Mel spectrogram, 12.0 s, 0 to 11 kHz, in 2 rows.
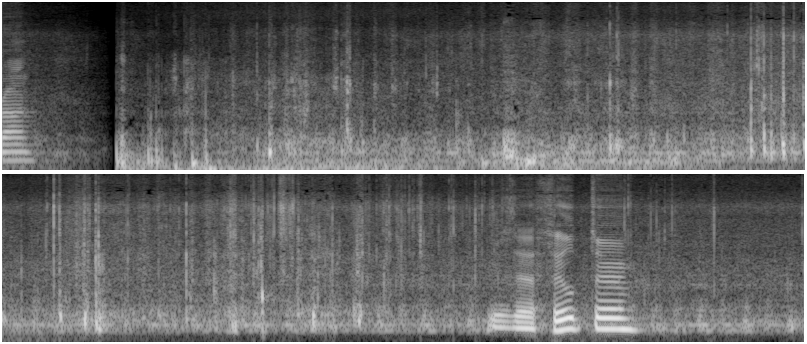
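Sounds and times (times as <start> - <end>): cardboard box being opened: 1.0 - 9.8.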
